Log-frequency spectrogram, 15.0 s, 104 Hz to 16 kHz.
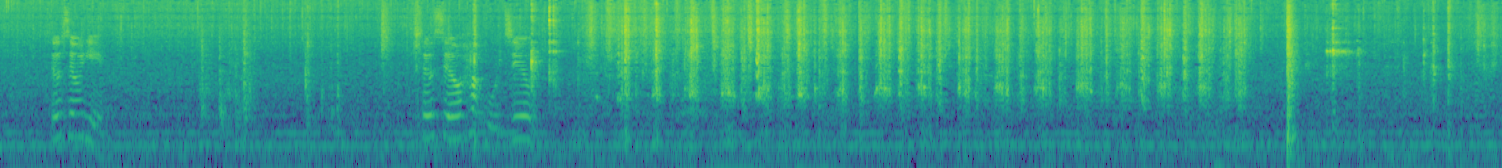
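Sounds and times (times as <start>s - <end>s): pepper mill grinding: 5.8s - 12.7s.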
